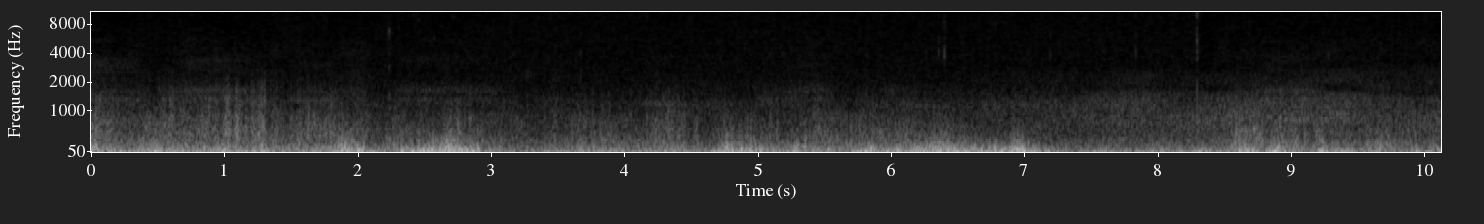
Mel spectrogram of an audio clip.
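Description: Wind buffeting the microphone in uneven gusts, a low rumble that swells and fades every second or two.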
